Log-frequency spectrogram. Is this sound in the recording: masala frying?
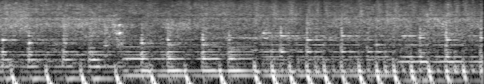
yes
